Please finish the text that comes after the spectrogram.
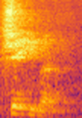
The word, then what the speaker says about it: Chima: They sent me a Lego Legends of Chimia, and it is pronounced Chimia. I've watched the videos now. It's not. I'm sure it's just Chima.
